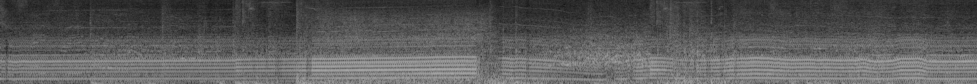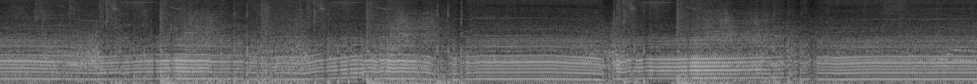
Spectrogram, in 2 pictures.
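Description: A racing car engine roars at high speed, its pitch rising and dropping with gear changes.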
